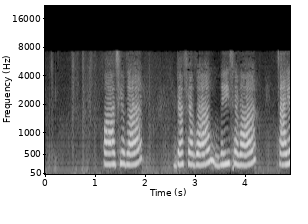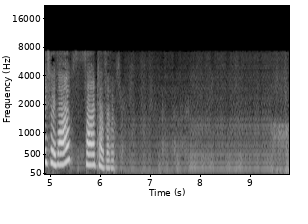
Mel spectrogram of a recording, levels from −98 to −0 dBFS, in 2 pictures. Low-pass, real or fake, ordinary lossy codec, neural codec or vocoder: 7.2 kHz; fake; MP3, 32 kbps; codec, 16 kHz, 0.5 kbps, FreqCodec, smaller model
